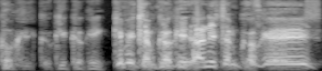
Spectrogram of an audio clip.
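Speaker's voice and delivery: hyperactive, wound-up, manic character voice. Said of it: "you sound like you've taken more drugs and you're hyperactive".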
